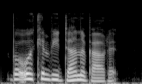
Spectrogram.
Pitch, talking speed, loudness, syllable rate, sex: 200 Hz, 295 wpm, -14 LUFS, 7.2 syllables/s, female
